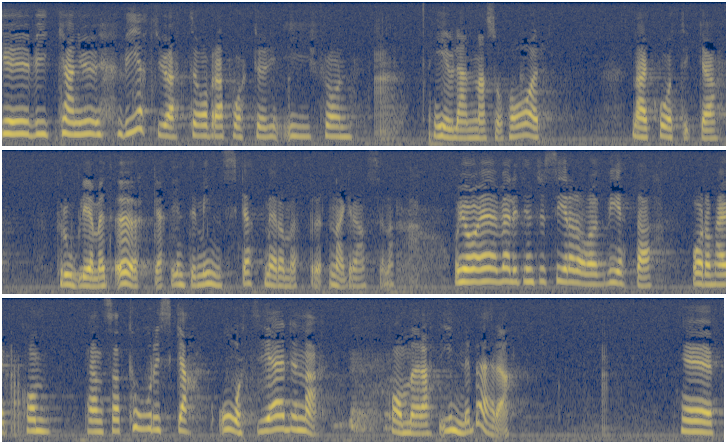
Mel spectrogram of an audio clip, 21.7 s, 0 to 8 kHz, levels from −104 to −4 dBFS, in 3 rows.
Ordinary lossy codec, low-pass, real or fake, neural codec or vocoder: none; none; real; none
